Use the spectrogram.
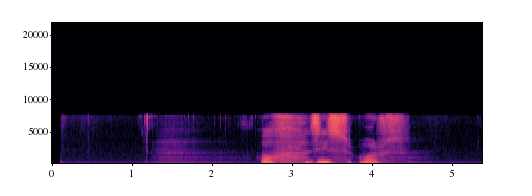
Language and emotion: Russian, sad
